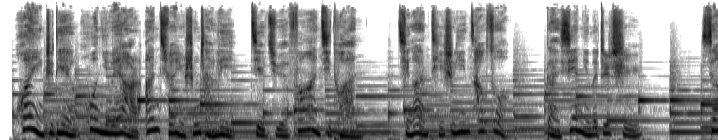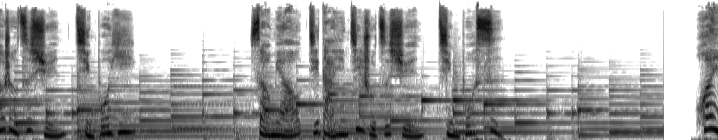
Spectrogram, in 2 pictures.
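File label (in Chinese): B女『彩铃』欢迎致电; 霍尼韦尔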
